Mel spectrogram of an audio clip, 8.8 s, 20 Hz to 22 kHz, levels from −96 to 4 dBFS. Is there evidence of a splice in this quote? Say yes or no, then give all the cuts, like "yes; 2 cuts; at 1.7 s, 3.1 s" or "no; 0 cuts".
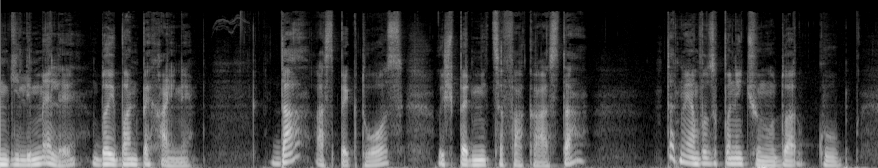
yes; 1 cut; at 3.1 s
